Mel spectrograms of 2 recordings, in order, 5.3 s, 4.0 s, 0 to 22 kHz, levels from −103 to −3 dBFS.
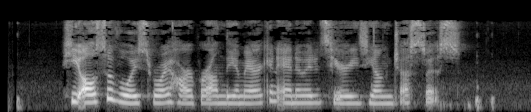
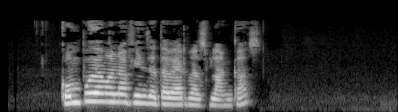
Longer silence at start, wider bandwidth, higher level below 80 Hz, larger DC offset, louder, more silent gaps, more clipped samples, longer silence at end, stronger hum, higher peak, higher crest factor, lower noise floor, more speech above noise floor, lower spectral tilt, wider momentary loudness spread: second, 0.15 s vs 0.6 s; about the same, 11.5 kHz vs 11.5 kHz; about the same, -76 dBFS vs -78 dBFS; neither; second, -26 LUFS vs -22 LUFS; neither; neither; second, 0.35 s vs 1.4 s; neither; about the same, -4 dBFS vs -6 dBFS; first, 24 dB vs 18 dB; second, -53 dBFS vs -73 dBFS; second, 28 dB vs 52 dB; second, -2.5 dB/octave vs -5 dB/octave; about the same, 12 LU vs 14 LU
